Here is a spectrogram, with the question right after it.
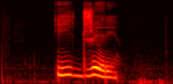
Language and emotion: Russian, neutral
